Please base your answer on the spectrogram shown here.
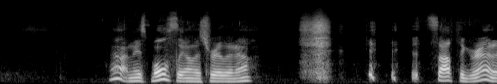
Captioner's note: laughs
